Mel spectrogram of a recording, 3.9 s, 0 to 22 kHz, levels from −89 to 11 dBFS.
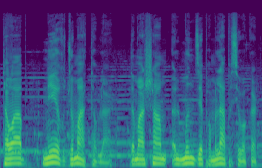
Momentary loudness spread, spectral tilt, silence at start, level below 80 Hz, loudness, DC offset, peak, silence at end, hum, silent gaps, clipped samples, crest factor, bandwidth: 10 LU; -7 dB/octave; 0 s; -42 dBFS; -15 LUFS; under 0.1%; 0 dBFS; 0 s; none; none; under 0.1%; 14 dB; 14 kHz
